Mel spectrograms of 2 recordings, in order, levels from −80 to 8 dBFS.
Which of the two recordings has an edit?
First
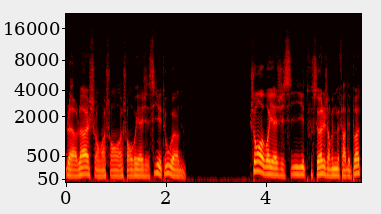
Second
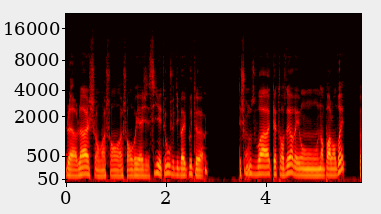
second; 2 cuts; at 2.1 s, 3.6 s

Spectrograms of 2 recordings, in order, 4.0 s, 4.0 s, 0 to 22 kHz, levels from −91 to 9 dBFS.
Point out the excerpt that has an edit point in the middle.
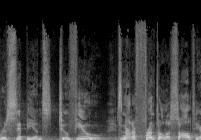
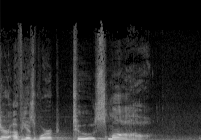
first; 1 cut; at 2.3 s

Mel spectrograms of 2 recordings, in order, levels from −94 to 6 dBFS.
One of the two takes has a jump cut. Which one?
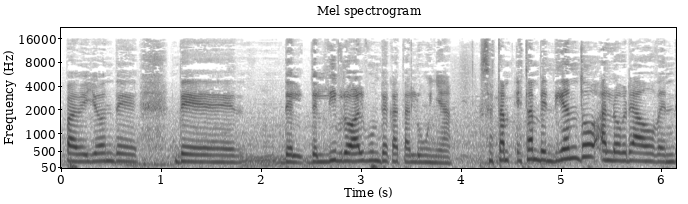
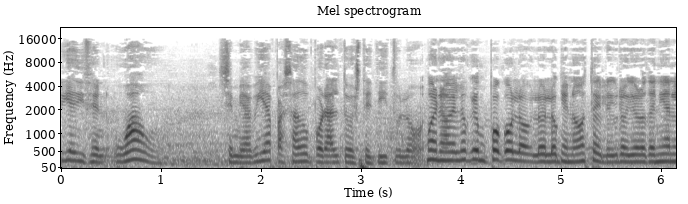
second; 2 cuts; at 3.6 s, 5.0 s

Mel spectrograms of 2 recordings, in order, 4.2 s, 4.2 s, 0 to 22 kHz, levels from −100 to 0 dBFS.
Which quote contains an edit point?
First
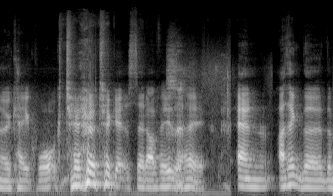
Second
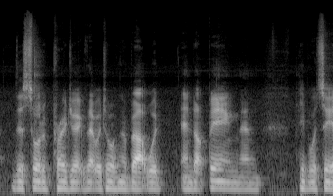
first; 1 cut; at 2.9 s

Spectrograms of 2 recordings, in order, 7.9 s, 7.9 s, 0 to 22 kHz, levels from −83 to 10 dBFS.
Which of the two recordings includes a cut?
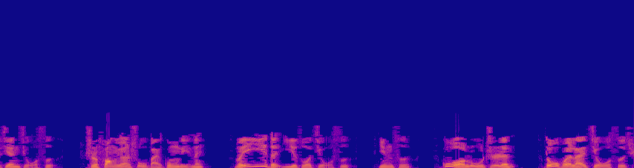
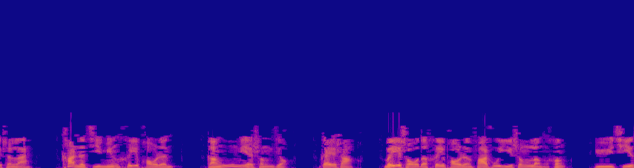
second; 1 cut; at 2.4 s

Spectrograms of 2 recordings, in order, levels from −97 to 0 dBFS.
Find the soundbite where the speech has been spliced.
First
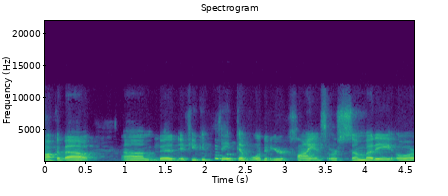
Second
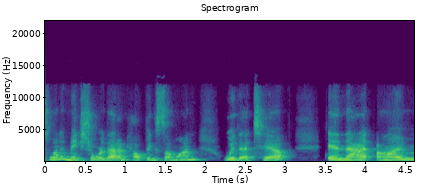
first; 1 cut; at 1.4 s

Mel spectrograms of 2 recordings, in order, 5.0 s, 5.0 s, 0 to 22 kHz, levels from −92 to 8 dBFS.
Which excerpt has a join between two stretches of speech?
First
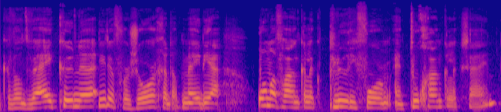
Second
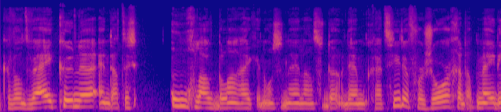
first; 1 cut; at 1.0 s

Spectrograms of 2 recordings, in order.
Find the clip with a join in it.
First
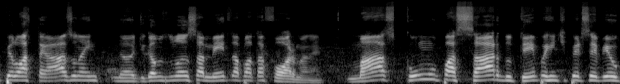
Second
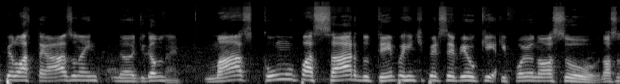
second; 2 cuts; at 1.7 s, 5.0 s

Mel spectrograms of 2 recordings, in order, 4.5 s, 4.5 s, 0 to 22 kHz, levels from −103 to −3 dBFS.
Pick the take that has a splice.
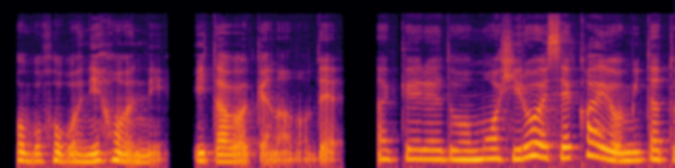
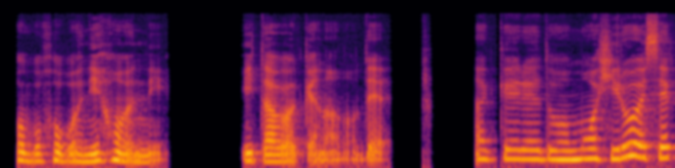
first; 2 cuts; at 1.2 s, 2.4 s

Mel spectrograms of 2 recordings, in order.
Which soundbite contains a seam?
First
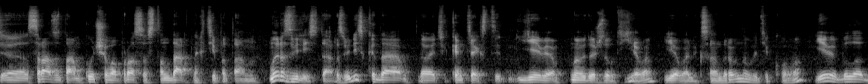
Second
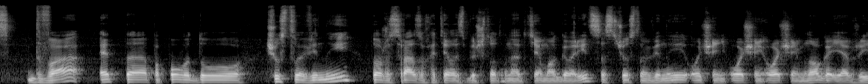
first; 2 cuts; at 2.6 s, 5.7 s

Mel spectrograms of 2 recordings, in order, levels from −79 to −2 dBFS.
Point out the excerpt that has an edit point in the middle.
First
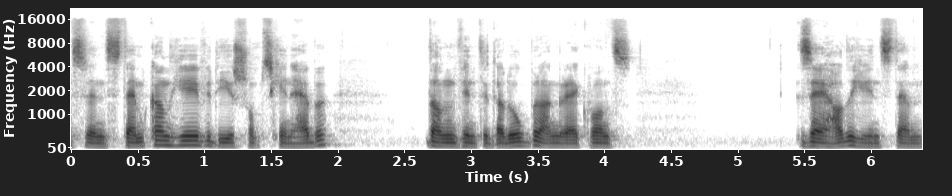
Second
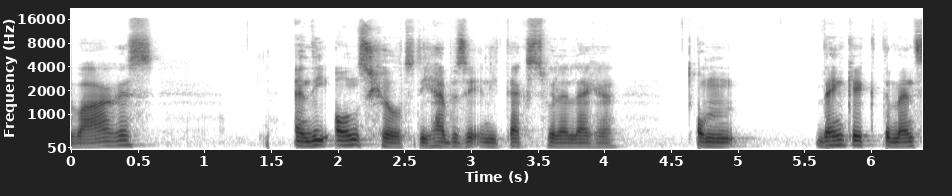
second; 1 cut; at 1.5 s

